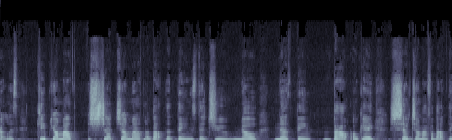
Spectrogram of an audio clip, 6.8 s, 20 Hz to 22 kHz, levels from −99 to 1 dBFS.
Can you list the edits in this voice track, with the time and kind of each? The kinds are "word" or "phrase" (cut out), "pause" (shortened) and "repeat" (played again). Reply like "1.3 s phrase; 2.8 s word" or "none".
4.8 s word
